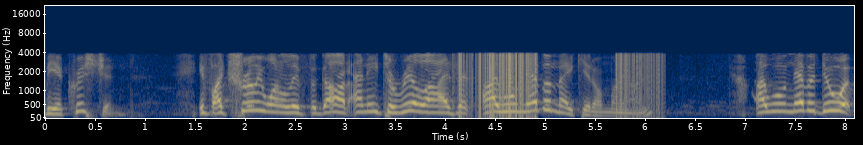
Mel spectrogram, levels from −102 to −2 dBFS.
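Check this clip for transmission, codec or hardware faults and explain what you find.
One transmission fault appears twice. Bit errors on a digital phone line, at 4.07–4.92 s after "I need to" and 5.70–6.20 s after "make it on": about 0.7% and then 1.0% of bits flip on the G.711 A-law line, each corrupting one sample, producing sharp ticking crackle over the speech.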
